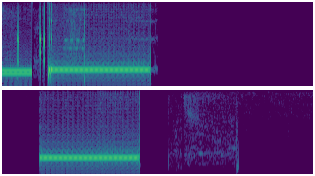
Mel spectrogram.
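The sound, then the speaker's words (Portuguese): Telephone line tone during a call transfer: a few clicks, then a steady, flat electronic tone for about two seconds, silence, and the same tone again for about two seconds, followed by faint clicks, with no voices. “Aí a senhora aguarda só um instante em linha que eu já estou transferindo a sua ligação”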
